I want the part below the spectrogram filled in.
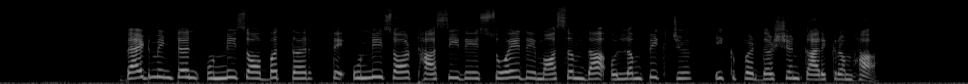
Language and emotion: Dogri, neutral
